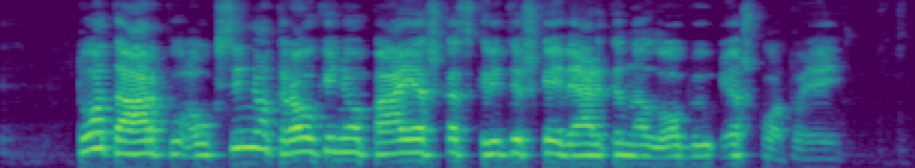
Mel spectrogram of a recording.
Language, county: Lithuanian, Marijampolė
